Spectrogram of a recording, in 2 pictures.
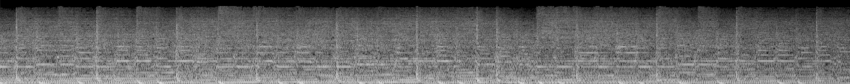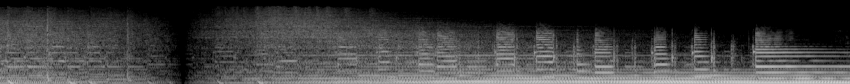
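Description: A new band's single plays on the radio, loud and dense, with distorted, effects-heavy guitar over a steady beat, dropping out for a brief moment midway before the full arrangement comes back in.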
